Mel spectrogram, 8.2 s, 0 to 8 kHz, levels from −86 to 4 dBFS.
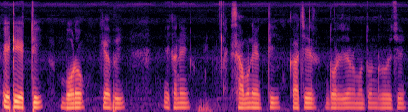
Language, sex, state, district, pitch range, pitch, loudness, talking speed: Bengali, male, West Bengal, Cooch Behar, 120-125 Hz, 125 Hz, -18 LUFS, 80 wpm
